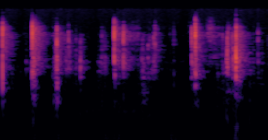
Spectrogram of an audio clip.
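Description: A stiff cardboard folder swung back and forth as a hand fan, giving light irregular clicks and taps, about five a second.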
